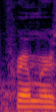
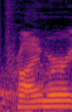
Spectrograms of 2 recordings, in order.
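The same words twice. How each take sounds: First: It is said with an American pronunciation. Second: It is said with a British pronunciation. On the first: "In America, we call it a primer" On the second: "the English call it a primer"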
